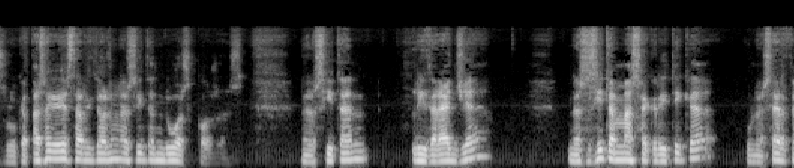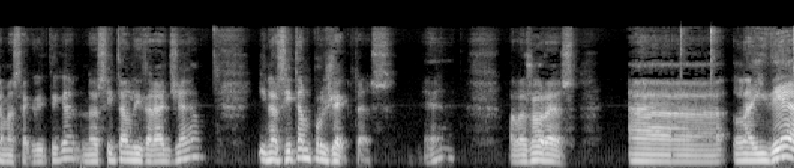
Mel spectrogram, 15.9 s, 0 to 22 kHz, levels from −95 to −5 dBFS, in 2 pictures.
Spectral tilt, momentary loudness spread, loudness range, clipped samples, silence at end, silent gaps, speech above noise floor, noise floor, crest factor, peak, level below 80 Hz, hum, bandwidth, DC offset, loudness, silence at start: -5 dB/octave; 17 LU; 3 LU; under 0.1%; 0 s; none; 37 dB; -60 dBFS; 22 dB; -2 dBFS; -62 dBFS; none; 12.5 kHz; under 0.1%; -22 LUFS; 0 s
